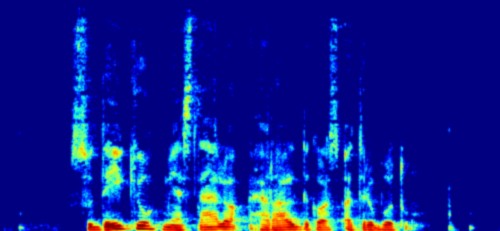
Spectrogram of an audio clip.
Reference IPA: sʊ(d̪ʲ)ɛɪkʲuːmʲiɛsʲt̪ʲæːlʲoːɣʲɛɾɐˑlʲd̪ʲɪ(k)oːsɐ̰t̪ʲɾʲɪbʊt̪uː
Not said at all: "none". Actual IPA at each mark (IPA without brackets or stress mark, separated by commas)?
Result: d̪ʲ, k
